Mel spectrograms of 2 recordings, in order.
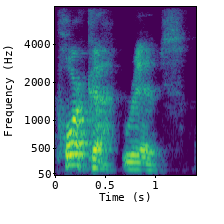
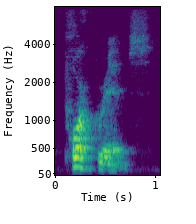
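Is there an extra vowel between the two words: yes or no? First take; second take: yes; no. First: An extra vowel sound separates the two words. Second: The two words run together with no vowel. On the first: The speaker calls it wrong. "Not porka ribs" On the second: The speaker calls it right. "make that those word endings a little smaller so you can squeeze the words together"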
